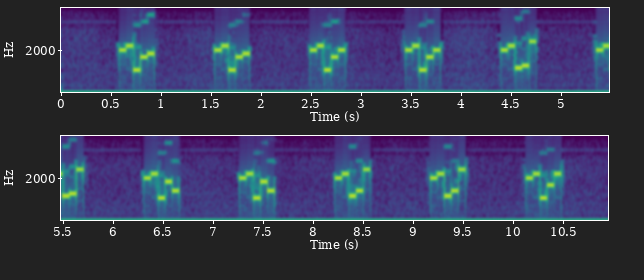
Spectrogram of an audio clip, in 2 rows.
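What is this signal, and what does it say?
Five-tone selective call (ZVEI), heard as quick runs of five tones, tones of about 70 ms. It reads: 89167 89167 89168 89168 89230 89230 89174 89174 89240 89240 89169
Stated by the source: ZVEI five-tone call, code 89130, received by SDR.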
